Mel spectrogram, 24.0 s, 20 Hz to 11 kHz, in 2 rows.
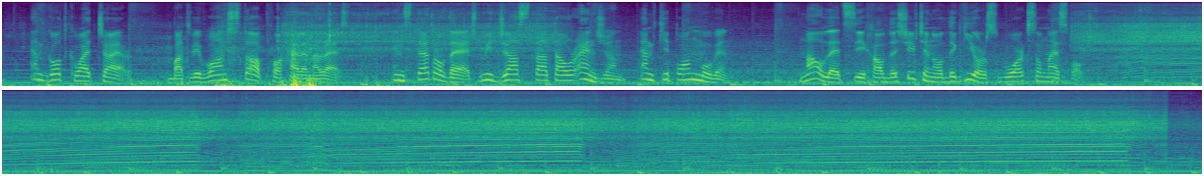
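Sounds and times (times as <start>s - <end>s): small two-stroke engine revving: 2.2s - 6.0s, 10.7s - 24.0s.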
